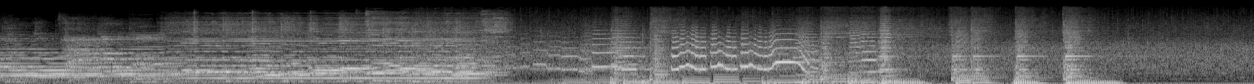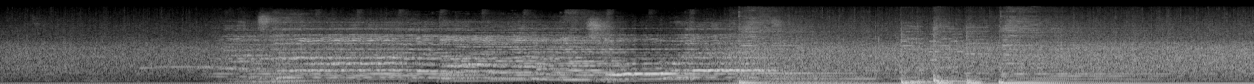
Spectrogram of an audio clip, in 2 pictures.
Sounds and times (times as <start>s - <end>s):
Music: 0.0s - 11.3s, 14.8s - 25.0s.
